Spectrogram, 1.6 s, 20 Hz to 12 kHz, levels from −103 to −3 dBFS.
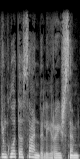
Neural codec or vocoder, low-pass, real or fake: none; 10.8 kHz; real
